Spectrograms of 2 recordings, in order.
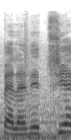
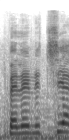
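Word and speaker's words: паляниця: भी कहा जाता है पलेसिया ऐसा शब्द है जिसका सही उच्चारण रूस के लोग अमूमन नहीं कर पाते जब यूक्रेन य शुरू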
